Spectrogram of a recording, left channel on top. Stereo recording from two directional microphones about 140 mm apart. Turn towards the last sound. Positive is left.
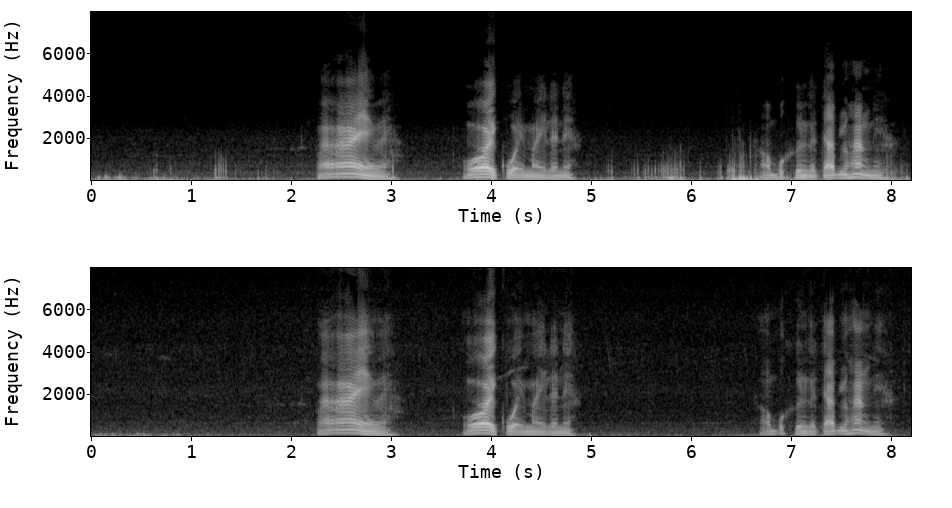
turn(degrees=20)  # may be behind; listen again after turning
